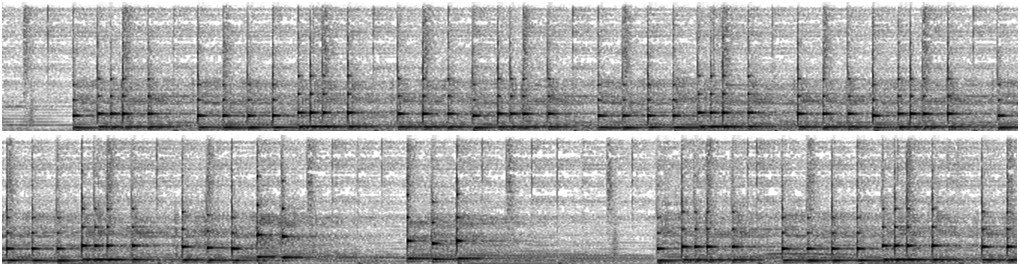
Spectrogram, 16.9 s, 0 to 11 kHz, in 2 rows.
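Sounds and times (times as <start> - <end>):
marimba ringtone: 0.7 - 12.6, 13.9 - 16.9.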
